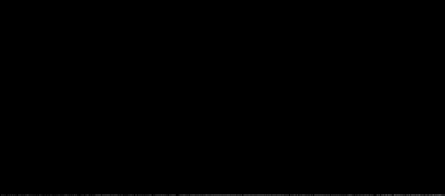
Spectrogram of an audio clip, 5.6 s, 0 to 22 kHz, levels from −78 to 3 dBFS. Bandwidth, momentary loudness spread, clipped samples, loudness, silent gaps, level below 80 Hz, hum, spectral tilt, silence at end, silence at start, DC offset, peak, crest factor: 4.3 kHz; 2 LU; under 0.1%; -68 LUFS; none; -64 dBFS; none; -8 dB/octave; 0 s; 0 s; under 0.1%; -48 dBFS; 14 dB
